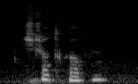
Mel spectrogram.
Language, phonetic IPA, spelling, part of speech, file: Polish, [ɕrɔtˈkɔvɨ], środkowy, adjective / noun, LL-Q809 (pol)-środkowy.wav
